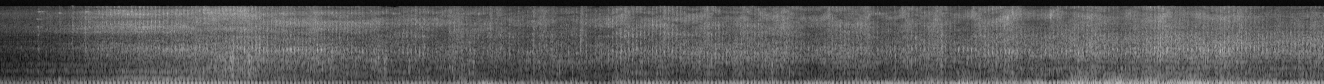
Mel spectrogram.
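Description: A steady low engine drone, with a noisy layer above it, getting louder toward the end.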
